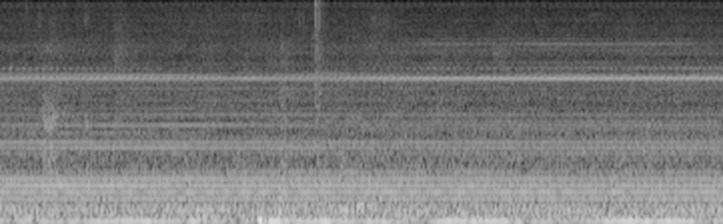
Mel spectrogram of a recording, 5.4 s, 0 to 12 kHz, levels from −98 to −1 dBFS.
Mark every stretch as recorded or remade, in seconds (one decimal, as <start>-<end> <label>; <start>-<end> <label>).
0.0-5.4 recorded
